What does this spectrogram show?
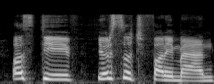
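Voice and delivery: clumsy, high-pitched, bad put-on Colombian accent. Retelling how a woman who didn't understand English reacted to a man, in a bad Colombian accent. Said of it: "Is that your best Colombian accent?".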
